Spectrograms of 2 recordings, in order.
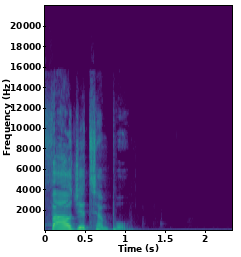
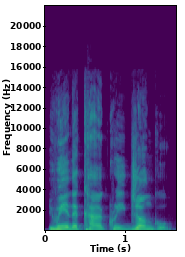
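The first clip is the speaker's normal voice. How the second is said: usual speaking voice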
